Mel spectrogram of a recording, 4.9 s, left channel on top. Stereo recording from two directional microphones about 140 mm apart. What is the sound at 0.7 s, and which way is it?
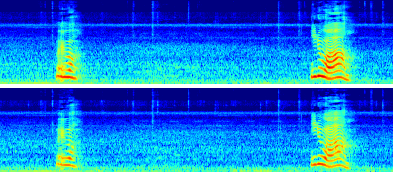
Speech, 35° left (ahead or behind).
